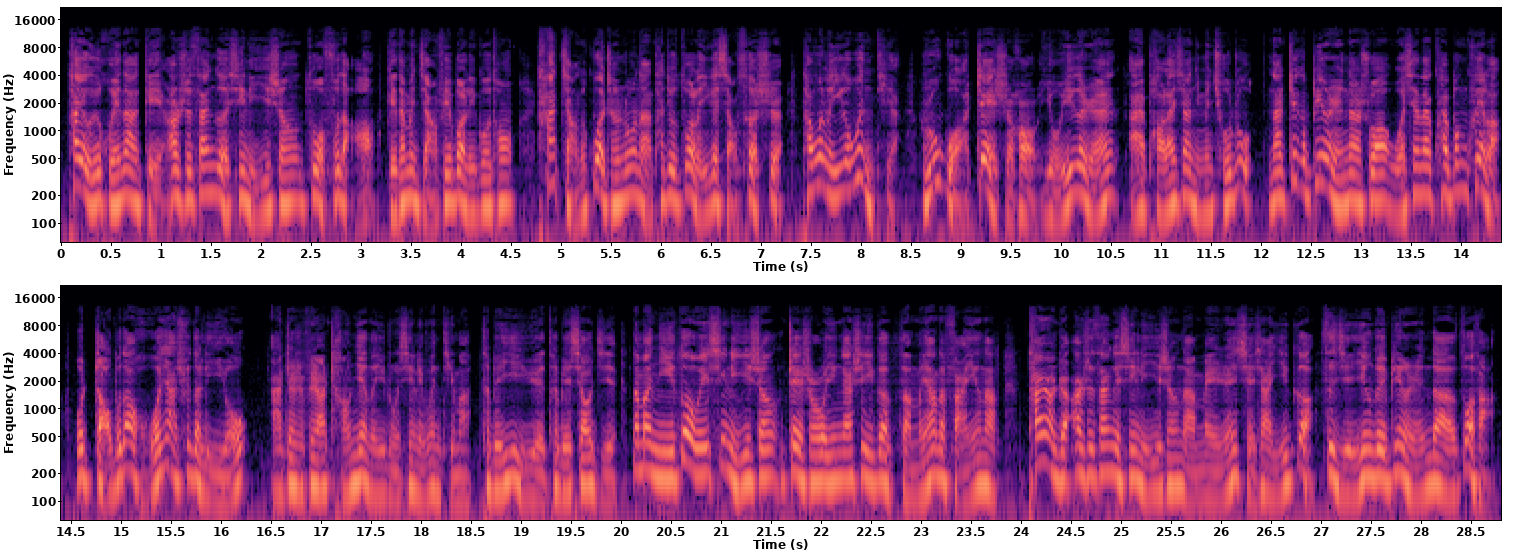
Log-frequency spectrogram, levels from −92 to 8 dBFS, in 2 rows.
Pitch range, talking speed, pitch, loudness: 140-180 Hz, 340 characters per minute, 165 Hz, -24 LUFS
